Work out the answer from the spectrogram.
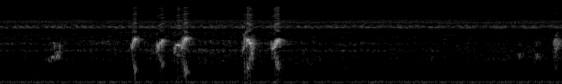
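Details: Decoy red-whiskered bulbul singing in a trap contest, heard close: a few sharp, rising whistled notes in two brief clusters, then quiet except for a faint steady high-pitched drone.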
